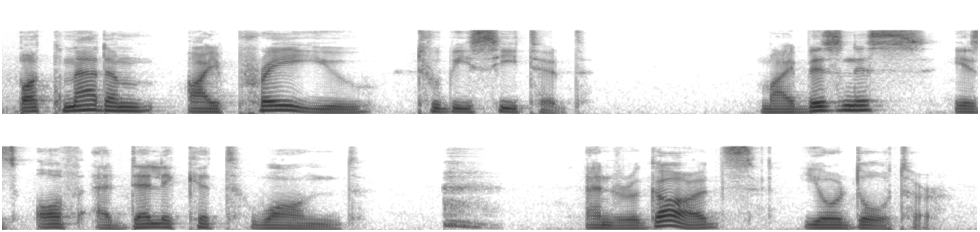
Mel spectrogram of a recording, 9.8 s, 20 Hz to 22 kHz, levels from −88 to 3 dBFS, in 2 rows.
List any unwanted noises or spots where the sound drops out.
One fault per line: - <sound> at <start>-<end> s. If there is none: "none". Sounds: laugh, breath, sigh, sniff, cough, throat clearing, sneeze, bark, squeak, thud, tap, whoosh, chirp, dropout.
- throat clearing at 7.1-7.4 s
